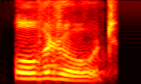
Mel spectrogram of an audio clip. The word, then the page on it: overrode: Indian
